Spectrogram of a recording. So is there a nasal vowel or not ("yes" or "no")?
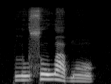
yes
